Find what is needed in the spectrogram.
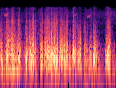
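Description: Wind buffeting a handheld camera's microphone: a rough, uneven rushing with irregular gusts.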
